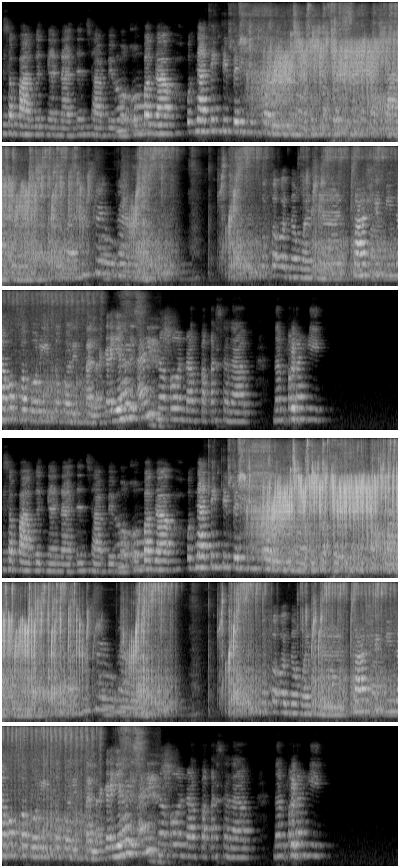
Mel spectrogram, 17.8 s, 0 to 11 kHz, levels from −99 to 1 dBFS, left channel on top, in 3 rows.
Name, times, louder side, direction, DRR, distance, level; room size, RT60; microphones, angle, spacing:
voice 1, 0.0-2.5 2.8-5.0 5.5-6.6 7.4-8.1 10.0-14.2, left 1 dB, ahead, -2 dB, 0.8 m, -33 dB
voice 2, 1.7-2.1 4.9-8.8 11.4-11.9 13.9-15.6 15.9-16.6, left 2 dB, 45° left, 0 dB, 1.0 m, -40 dB
sound 1, 3.1-3.2 3.4-7.4 7.7-8.5 9.0-10.0 10.4-13.4 13.6-14.0, right 7 dB, 55° right, 0.4 m, -25 dB
Chewing mastication, 4.8-9.1 9.3-9.6 9.9-10.8 11.0-11.3 11.6-12.3 12.7-12.8 13.9-14.3, left 4 dB, 70° left, 1.4 m, -47 dB
3.7 x 2.1 x 2.9 m, 0.37 s
head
